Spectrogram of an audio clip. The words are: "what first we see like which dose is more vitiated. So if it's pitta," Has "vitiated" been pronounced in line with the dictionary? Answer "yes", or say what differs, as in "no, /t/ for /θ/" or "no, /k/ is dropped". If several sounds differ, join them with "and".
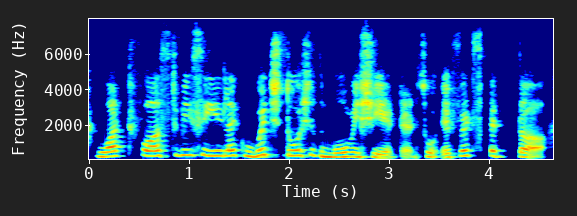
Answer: yes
